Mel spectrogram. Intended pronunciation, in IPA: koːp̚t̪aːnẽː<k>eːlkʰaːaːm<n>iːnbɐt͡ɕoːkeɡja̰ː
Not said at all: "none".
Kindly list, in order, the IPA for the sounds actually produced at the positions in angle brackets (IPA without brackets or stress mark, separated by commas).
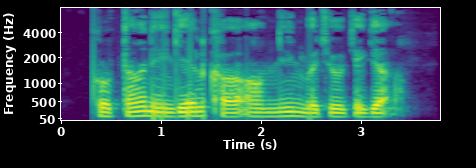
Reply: ɡ, n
